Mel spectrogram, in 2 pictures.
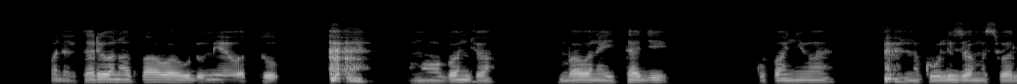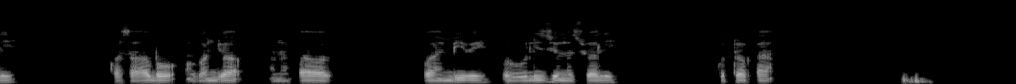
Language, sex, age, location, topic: Swahili, male, 18-24, Wajir, health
